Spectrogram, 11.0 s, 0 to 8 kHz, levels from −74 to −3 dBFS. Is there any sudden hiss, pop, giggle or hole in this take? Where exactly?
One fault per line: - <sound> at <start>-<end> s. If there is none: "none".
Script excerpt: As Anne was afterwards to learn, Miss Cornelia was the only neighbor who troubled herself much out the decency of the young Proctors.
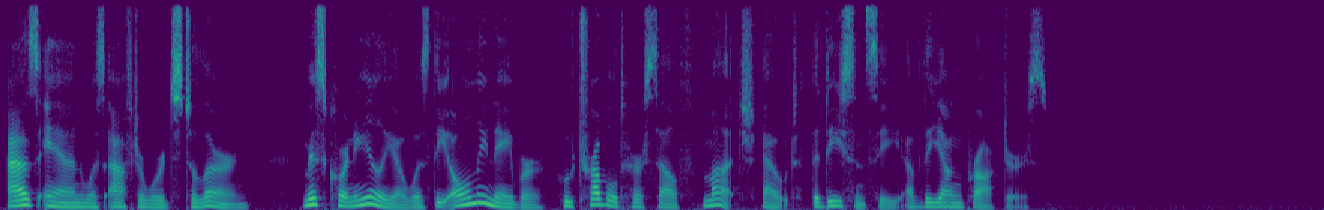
none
